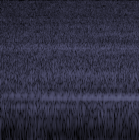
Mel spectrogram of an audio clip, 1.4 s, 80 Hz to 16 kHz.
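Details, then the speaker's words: Amiga 2000 in a PC tower case, first power-up after cleaning: constant airy whir with a thin steady high whistle from the small fan under the accelerator module; failing cooling fan. "The fan noise that I was getting, I can show that. That is actually coming from the accelerator module, and I totally forgot that actually features a fan, and the fan is under here, and this f"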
